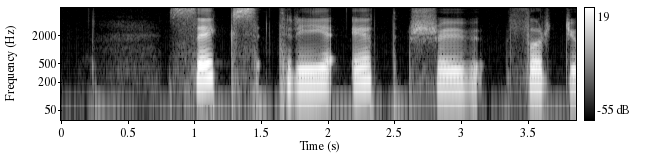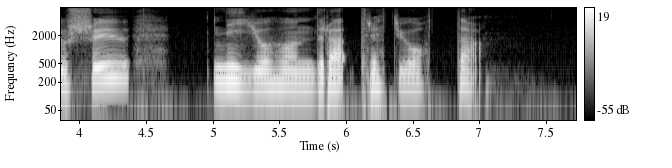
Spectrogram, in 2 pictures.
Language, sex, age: Swedish, female, 53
